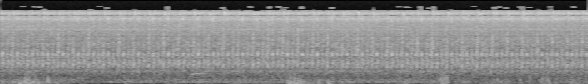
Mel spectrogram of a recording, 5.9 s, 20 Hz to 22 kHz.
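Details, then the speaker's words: 2005 Dodge Grand Caravan 3.3 L V6 at about 192,276 miles: busy idle with an uneven light clatter over the engine note, a ticking at idle that owner wants to quiet; suspected worn valvetrain, not confirmed. "oh yeah i'm gonna have to quiet that noise a little bit at least a little bit"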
